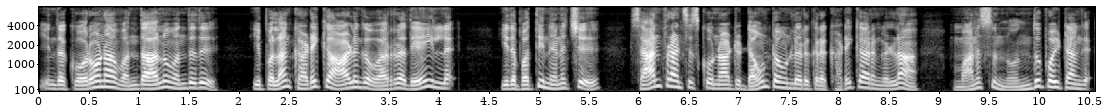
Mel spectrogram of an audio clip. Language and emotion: Tamil, sad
